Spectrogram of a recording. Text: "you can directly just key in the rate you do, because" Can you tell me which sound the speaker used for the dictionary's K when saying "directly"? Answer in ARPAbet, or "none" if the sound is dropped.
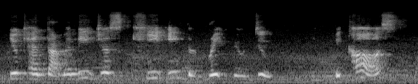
none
